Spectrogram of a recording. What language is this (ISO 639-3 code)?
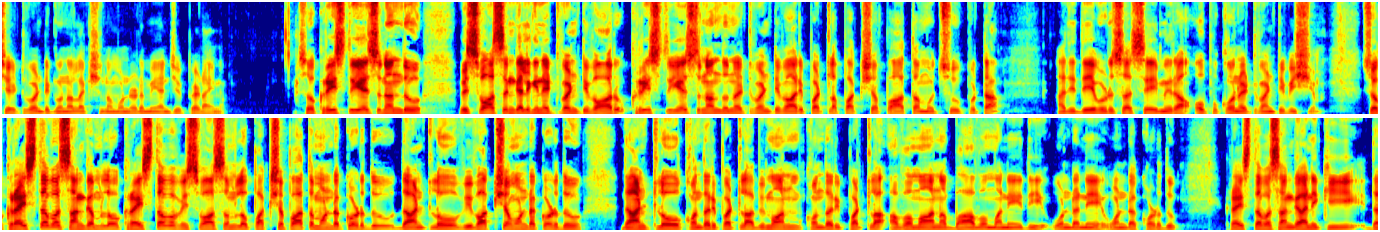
tel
